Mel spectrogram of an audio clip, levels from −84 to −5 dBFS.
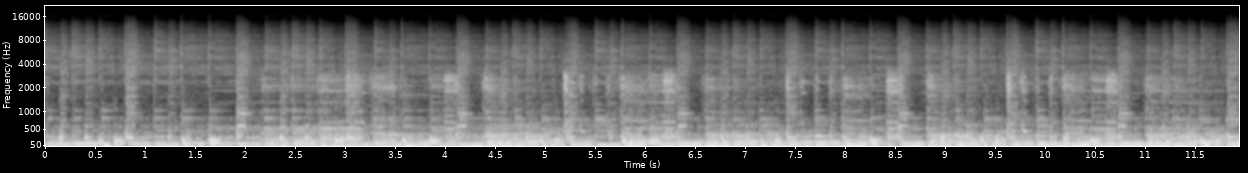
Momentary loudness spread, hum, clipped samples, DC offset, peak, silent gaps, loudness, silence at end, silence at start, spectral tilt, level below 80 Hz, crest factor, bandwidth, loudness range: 2 LU; none; under 0.1%; under 0.1%; -2 dBFS; none; -16 LUFS; 0 s; 0 s; -5.5 dB/octave; -20 dBFS; 14 dB; 13.5 kHz; 1 LU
